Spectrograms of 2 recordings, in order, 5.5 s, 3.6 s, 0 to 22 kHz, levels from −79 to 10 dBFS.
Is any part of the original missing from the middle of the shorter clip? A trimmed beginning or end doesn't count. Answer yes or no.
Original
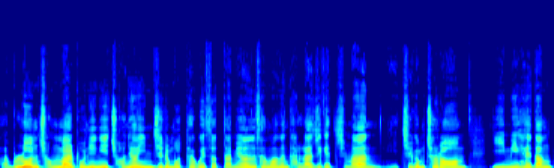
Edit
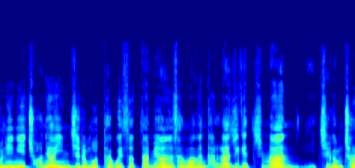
no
